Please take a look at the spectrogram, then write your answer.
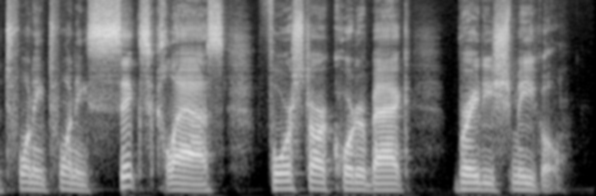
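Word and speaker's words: Smigiel: class fourstar quarterback Brady schmeel I can't I got to say schmeel I don't know any other way to pronounce it here it is s m i g i e l schmeel it's it's precious how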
